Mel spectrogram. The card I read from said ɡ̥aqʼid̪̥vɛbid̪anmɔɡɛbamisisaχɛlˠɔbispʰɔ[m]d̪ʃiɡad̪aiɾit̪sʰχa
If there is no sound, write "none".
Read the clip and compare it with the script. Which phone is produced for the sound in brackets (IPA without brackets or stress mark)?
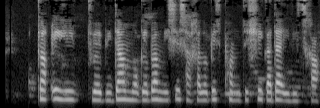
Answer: n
